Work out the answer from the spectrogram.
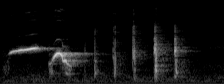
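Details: Grey parrot (Psittacus erithacus), over 1 year old, talking and whistling: a clear, slightly rising whistle, then a shorter bent whistle, followed by five quick, clipped clicking syllables.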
